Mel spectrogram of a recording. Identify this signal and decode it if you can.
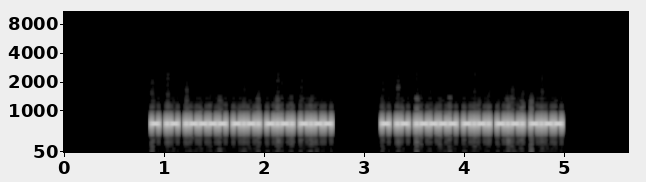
Morse code, heard as a keyed tone, about 47 wpm, 700 Hz. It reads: TA1CCY TA1CCY
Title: DXCC-100 Call Signs - 6 Characters - Repeated 2x - 50wpm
